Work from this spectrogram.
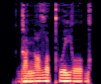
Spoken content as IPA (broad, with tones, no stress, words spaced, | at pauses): ɡa˨ŋɐ˦ðˤɵ˦kʷʰe˦ jo˦ɡ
